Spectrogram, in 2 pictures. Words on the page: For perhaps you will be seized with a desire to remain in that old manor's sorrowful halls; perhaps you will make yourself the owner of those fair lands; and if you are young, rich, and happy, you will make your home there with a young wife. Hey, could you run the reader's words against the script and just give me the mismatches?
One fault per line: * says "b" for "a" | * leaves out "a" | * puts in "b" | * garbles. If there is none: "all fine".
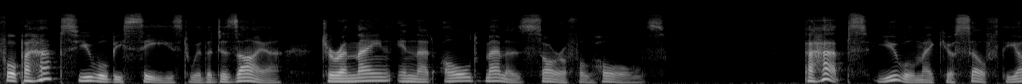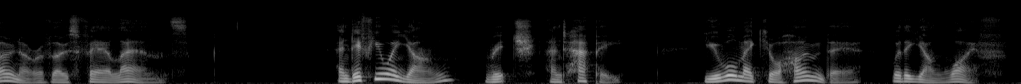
all fine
